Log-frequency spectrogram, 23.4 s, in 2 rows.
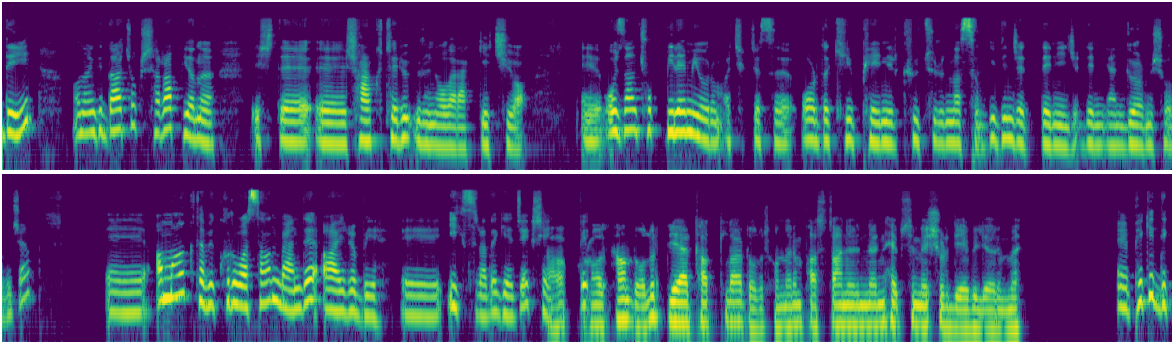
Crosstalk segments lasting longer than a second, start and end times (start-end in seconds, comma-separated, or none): none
